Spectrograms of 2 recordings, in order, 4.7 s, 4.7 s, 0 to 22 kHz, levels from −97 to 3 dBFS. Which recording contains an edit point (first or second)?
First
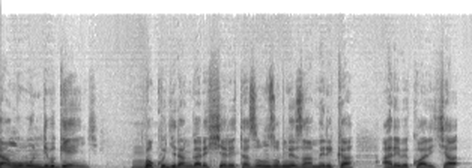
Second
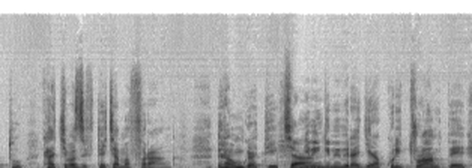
second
